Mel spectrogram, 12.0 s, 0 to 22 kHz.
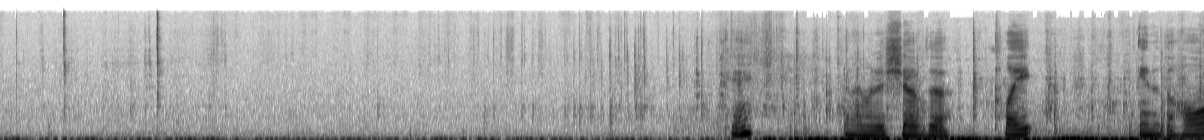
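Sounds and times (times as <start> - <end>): man talking: 7.2 - 7.6, 8.4 - 10.4, 11.4 - 12.0.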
